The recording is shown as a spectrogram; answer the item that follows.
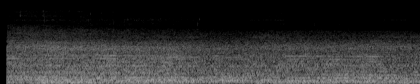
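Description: Steady low rumble of outdoor background noise by a road, heaviest in the bass, with no distinct events.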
